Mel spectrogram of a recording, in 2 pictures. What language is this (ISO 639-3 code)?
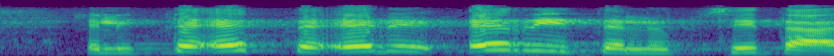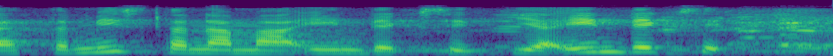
fin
